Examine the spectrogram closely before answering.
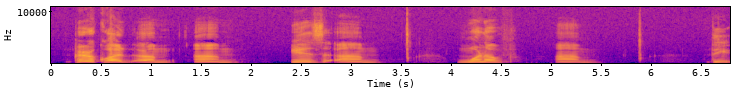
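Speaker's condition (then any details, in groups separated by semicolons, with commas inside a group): Cerebral palsy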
